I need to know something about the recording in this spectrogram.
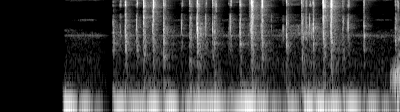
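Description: Typing on a computer keyboard: after about half a second of dead silence, a fast, irregular run of key clicks that goes on without a break.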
